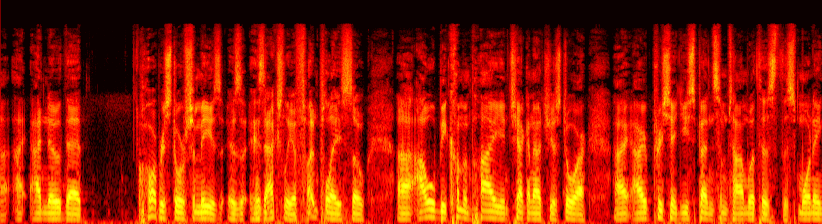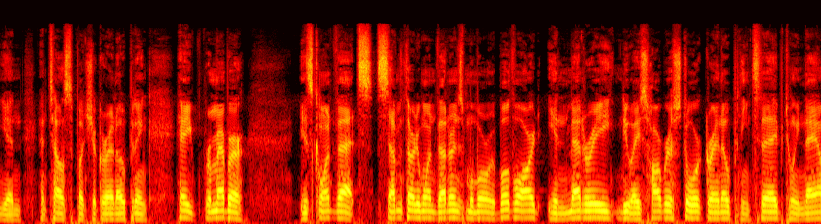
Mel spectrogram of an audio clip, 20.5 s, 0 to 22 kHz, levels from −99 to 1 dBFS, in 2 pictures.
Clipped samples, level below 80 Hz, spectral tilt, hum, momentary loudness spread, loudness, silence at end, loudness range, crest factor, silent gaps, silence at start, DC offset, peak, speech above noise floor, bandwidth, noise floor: under 0.1%; -52 dBFS; -4 dB/octave; none; 7 LU; -25 LUFS; 0 s; 3 LU; 14 dB; none; 0 s; under 0.1%; -12 dBFS; 35 dB; 14 kHz; -60 dBFS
